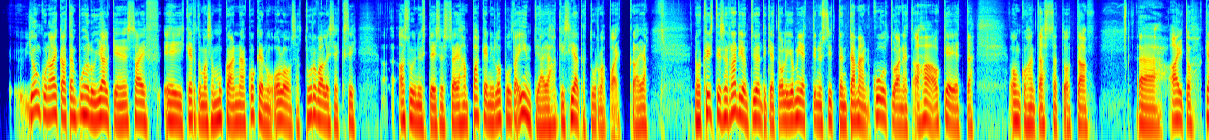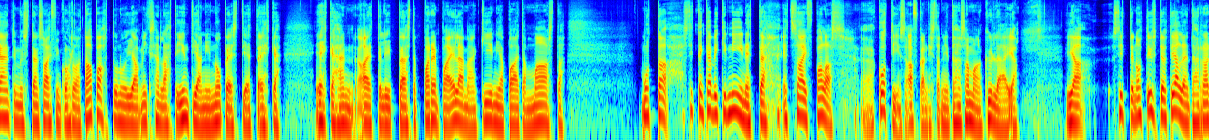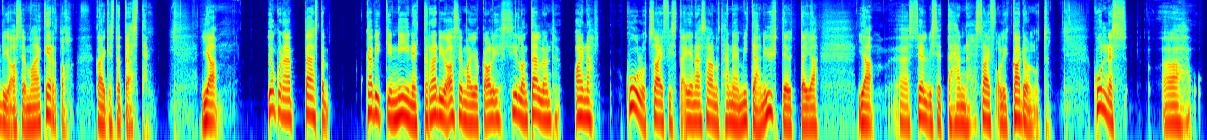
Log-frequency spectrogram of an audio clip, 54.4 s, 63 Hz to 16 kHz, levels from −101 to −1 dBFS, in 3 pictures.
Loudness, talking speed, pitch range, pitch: -18 LUFS, 135 wpm, 120-150 Hz, 130 Hz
